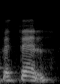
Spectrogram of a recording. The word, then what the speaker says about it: Bethel: With the letter bet, we get words like Bethel, Con la palabra bet sacan la palabra Betel, which is pronounced Bet-El, cual se pronuncia Bet-El, which means house of God.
